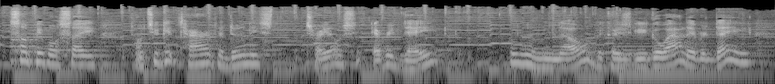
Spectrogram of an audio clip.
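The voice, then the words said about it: Slight Southern country drawl. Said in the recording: “you kind of got a drawl ... do I sound a little country? And they'll say, well, just a little bit.”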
